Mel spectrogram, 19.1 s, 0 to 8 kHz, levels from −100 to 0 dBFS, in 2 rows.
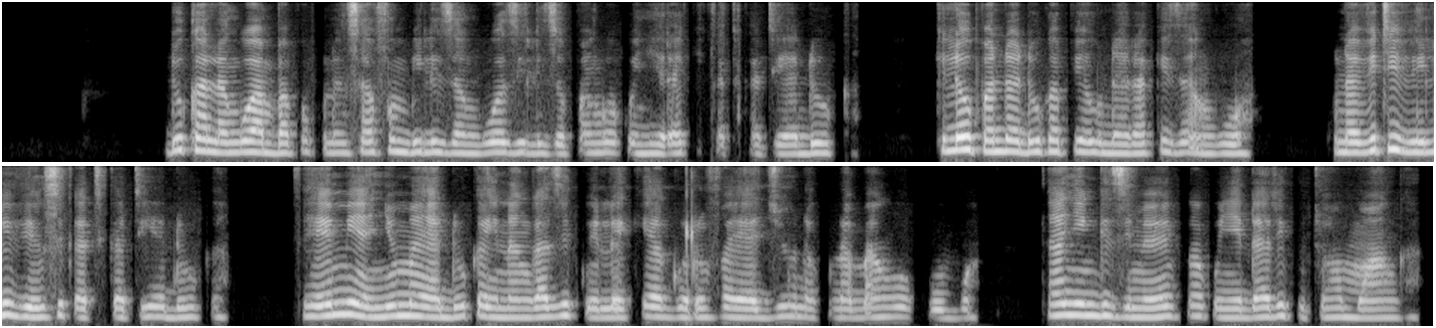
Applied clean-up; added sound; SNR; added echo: neural mask model Resemble Enhance denoiser.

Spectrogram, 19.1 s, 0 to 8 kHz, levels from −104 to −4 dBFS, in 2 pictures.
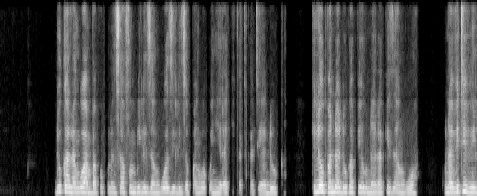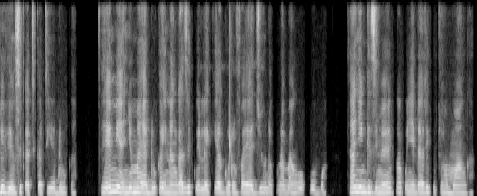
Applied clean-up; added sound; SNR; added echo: none; Finger snapping; 20 dB; none.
